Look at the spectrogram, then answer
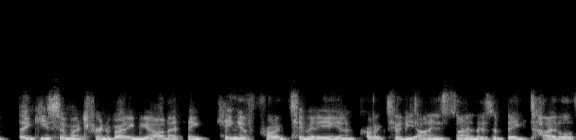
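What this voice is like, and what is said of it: New Zealand accent. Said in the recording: “a Kiwi ... listening to your accent”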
